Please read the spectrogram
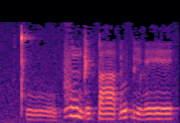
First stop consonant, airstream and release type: aspirated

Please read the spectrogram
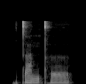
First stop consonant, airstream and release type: plain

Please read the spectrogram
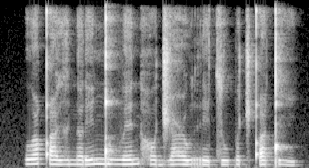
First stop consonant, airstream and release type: ejective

